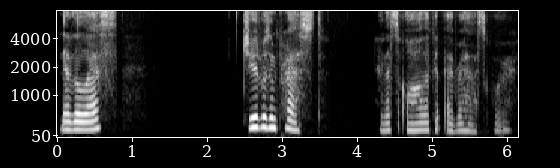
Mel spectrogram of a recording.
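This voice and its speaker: A woman's voice: on the low side, a little slow, dark tone, dry recording, clean studio sound. A woman playing a tender, wry, grieving teenager who narrates an audio drama in a reflective, confiding way. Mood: wistful, wry. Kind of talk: intimate first-person audio drama narration.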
